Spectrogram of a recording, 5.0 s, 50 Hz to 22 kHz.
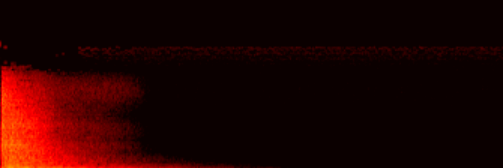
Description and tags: Orchestra Stab
An amazing and great sounding orchestra hit for your music!
Samples and instruments created with the soundfont SGM V2.01.
Software = Audacity. Sequencing device: Midi creating software.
